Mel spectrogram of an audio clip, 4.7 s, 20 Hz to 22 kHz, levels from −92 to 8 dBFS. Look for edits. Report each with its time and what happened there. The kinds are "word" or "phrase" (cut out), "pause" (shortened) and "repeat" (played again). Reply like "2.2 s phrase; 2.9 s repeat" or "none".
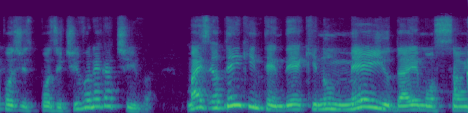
1.7 s pause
